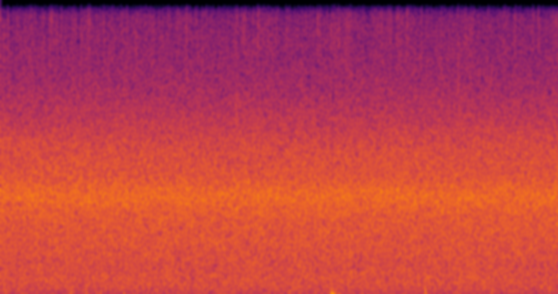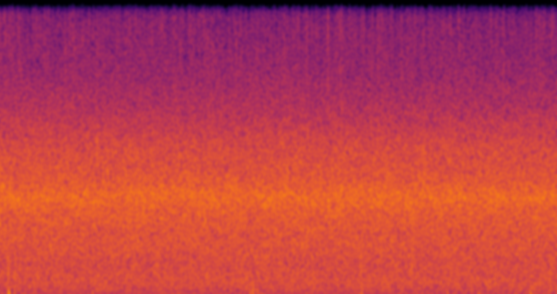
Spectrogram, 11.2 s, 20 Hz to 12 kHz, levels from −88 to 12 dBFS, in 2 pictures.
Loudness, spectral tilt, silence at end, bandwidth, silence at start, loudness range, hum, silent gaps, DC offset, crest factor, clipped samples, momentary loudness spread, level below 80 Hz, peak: -7 LUFS; 0 dB/octave; 0 s; 12 kHz; 0 s; 0 LU; none; none; 2%; 10 dB; under 0.1%; 0 LU; -32 dBFS; 0 dBFS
